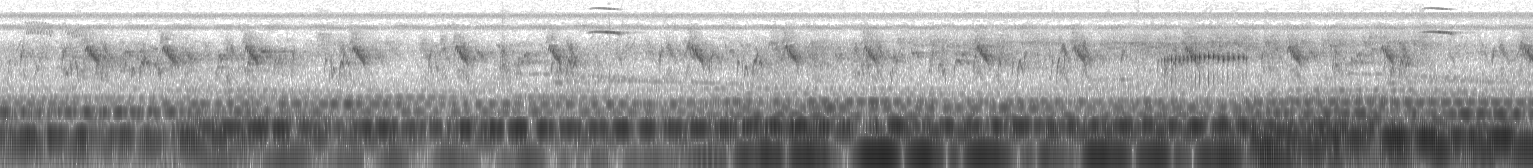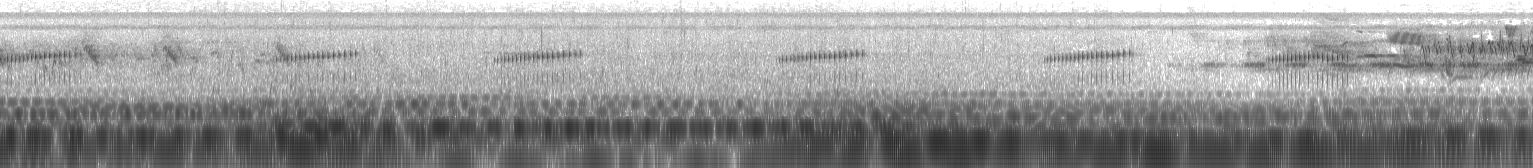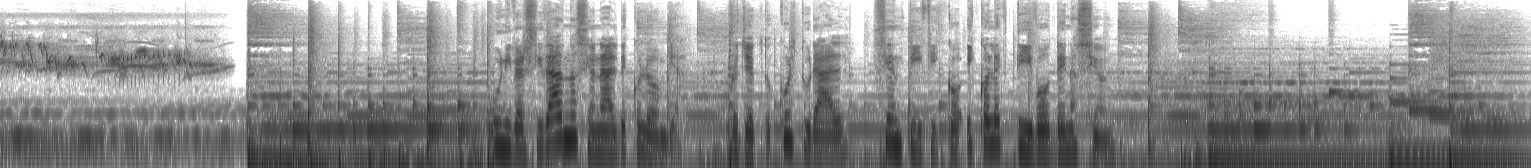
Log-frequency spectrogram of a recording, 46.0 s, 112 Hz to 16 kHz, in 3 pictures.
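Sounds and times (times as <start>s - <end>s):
soft ambient music: 0.0s - 45.9s.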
